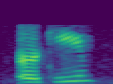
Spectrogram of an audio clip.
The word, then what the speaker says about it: Ihrke: Erke. I-H-R-K-E. – I was just dropping the E at the end. I was calling you Erk.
